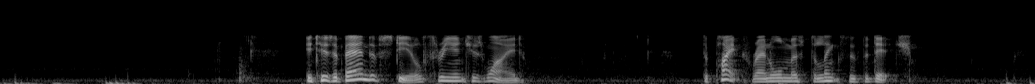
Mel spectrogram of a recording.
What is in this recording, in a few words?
british, open speech; uk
